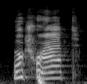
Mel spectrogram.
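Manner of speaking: high, loud panicked cry; frightened cry. A narrator's reading. Jessie crying out that they are trapped. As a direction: shriek it out in alarm. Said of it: "Jessie cried".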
